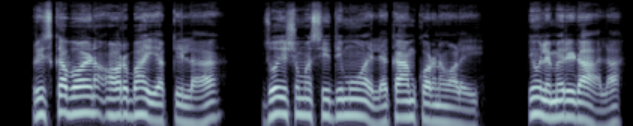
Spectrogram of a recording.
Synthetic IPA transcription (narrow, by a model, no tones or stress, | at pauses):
pɾɪskabɔːjɽ̃ɔɾbʱaːiakila | d͡zoːjiːʃumɐsiːd̪imʊaːɪlɛkaːmkɔɾɽ̃ɛʋaːɭɛiː | t̪ɪ̃ʊ̃lɛmeːɾiɖaːlaː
